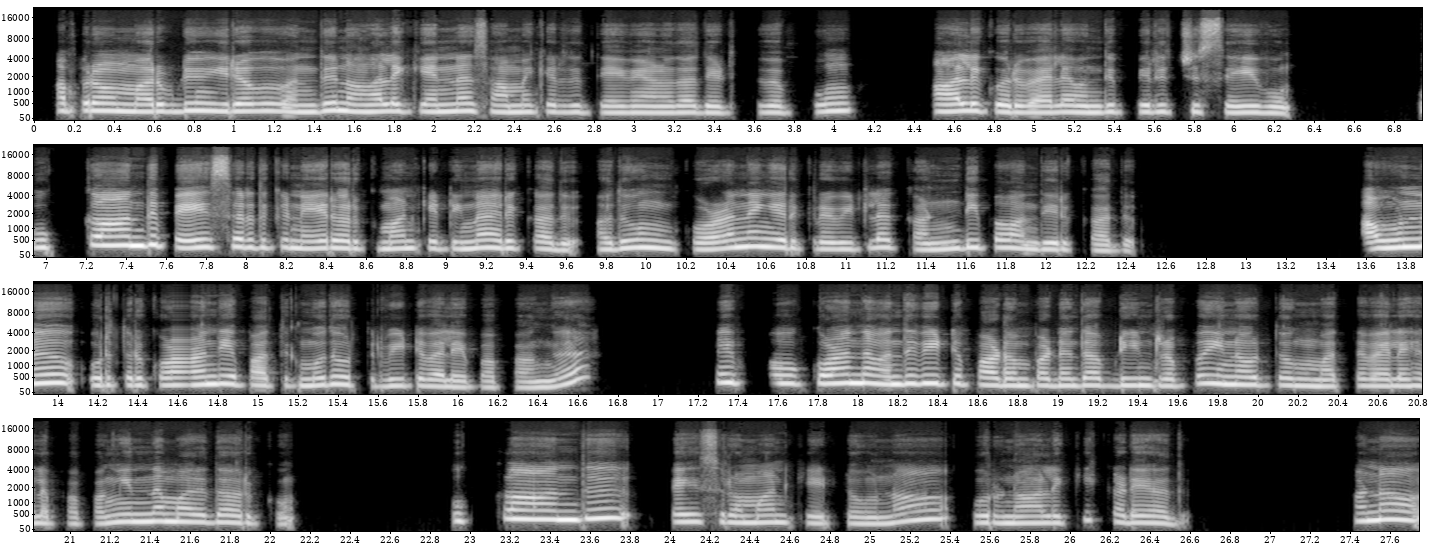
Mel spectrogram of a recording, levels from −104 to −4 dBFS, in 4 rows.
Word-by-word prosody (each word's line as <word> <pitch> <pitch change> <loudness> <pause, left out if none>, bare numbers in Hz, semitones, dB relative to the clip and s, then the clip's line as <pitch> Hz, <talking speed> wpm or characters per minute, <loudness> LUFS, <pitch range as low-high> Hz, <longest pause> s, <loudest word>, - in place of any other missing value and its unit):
அப்புறம் 245 0 +2
மறுபடியும் 230 +2 +2
இரவு 235 +1 +2
வந்து 210 +4 +1
நாளைக்கு 220 0 +1
என்ன 230 +1 +2 0.2
சமைக்கிறது 205 0 -2
தேவையானதோ 195 0 -1
அத 195 - -2
எடுத்து 200 +2 -7
வப்போம். 220 +6 -3 0.5
ஆளுக்கு 230 -1 +2
ஒரு 200 - +1
வேலை 200 +1 0
வந்து 200 +2 0
பிரிச்சு 210 0 -3
செய்வோம். 195 -3 0 0.7
"உட்காந்து 320 +4 +5
பேசுறதுக்கு 255 0 +2
நேரம் 235 +1 +2
இருக்குமான்னு?" 220 +1 -3
கேட்டிங்கன்னா, 220 +3 0
இருக்காது. 215 -5 -2 0.2
அதுவும் 240 +3 +2 0.2
குழந்தைங்க 255 +6 +3
இருக்கிற 210 -3 -4
வீட்ல 240 +6 -3 0.2
கண்டிப்பா 225 +6 -1
வந்து 205 -3 -1
இருக்காது. 170 -4 -7 1.2
அவனு 265 +5 +5 0.2
ஒருத்தர் 230 -1 -3
கொழந்தையை 250 +3 +3
பாத்துக்கும்போது, 220 +3 -1
ஒருத்தர் 205 -3 -8
வீட்டு 215 0 -4
வேலையை 185 -2 -1
பாப்பாங்க. 175 +2 -5 0.9
இப்ப 290 -1 -5 0.2
கொழந்த 295 +1 +5
வந்து 260 +1 +4
வீட்டு 280 -1 +2
பாடம் 220 -1 +1
பண்ணுது 220 0 -1
அப்படின்றப்போ, 220 +2 -3
இன்னொருத்தங்க 230 -4 0
மத்த 200 +2 -8
வேலைகள 210 0 -1
பாப்பாங்க. 195 +3 -6
இந்த 255 +1 +3
மாரி 245 -2 +1
தான் 225 -1 0
இருக்கும். 195 - -11 0.8
உக்காந்து 320 +3 +4 0.4
பேசுறோமான்னு 230 -2 -2
கேட்டோம்னா, 200 +4 -4 0.3
ஒரு 220 -1 -2
நாளைக்கு 210 +5 -4
கிடையாது. 215 -4 -3 0.9
ஆனா, 295 +3 +4
225 Hz, 130 wpm, -18 LUFS, 205-250 Hz, 1.2 s, உட்காந்து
